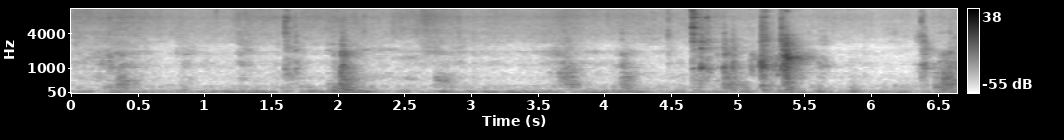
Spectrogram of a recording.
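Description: Silicone spatula stirring and scraping a spice paste through gram flour frying in hot oil in a wok, over a steady sizzle. A few sharp clicks come a little over halfway through.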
